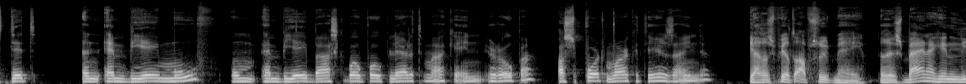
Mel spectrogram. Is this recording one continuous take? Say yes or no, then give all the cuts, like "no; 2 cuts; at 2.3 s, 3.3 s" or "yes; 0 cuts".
yes; 0 cuts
